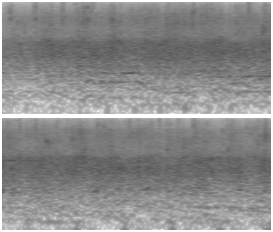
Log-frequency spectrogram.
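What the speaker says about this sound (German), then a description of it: "So, ein bisschen Applaus hier für unseren Gesamtsieger." Sustained applause from an audience at a German junior men's physique bodybuilding championship, honouring the overall winner; dense, steady clapping fills the hall at full volume throughout.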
